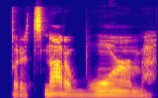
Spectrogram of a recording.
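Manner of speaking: usual speaking voice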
